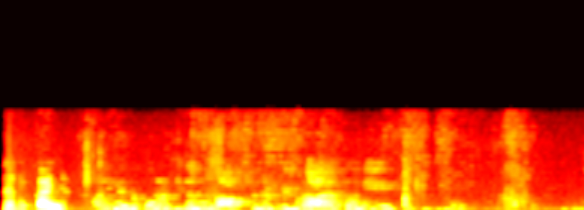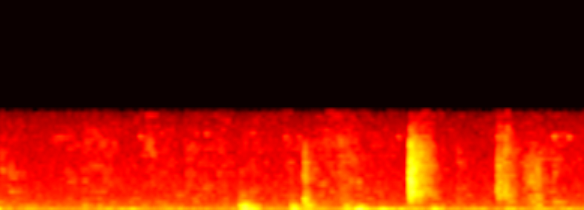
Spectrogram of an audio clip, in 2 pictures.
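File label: "book", spoken word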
